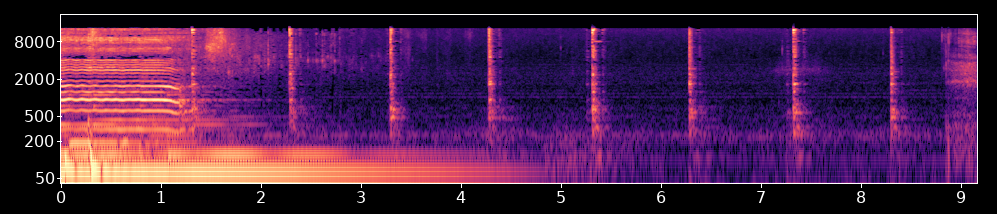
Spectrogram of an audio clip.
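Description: A clock ticks steadily about once per second, each tick crisp, following a fading sustained musical tone and low hum; no one speaks.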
